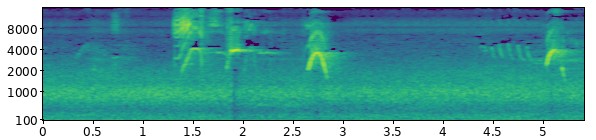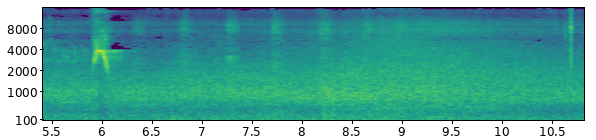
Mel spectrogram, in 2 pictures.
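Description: Small birds chirping: about five short, high chirps in the first six seconds, with a brief rapid trill between them, over steady background noise.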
